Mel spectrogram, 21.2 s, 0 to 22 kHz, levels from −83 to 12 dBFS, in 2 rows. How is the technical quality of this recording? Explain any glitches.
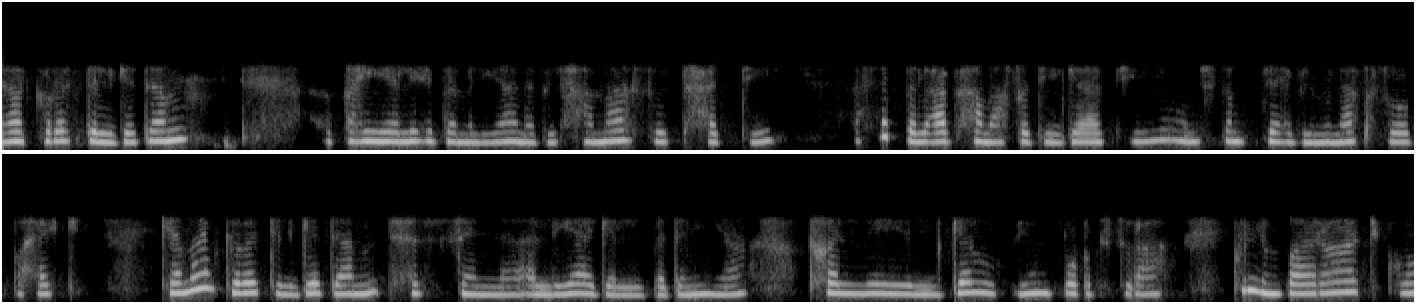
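The recording has low-bandwidth codec quality with two brief dropouts. Throughout, the speech passes through a G.729 codec at 8 kbit/s. The band runs from 150 Hz to 3.5 kHz. Modelled pulses make the speech sound plainly rough and synthetic.

VoIP packet loss concealed by the speech codec occurs at 7.21 to 7.24 s and at 19.04 to 19.11 s. The decoder guesses about 10 ms and then 30 ms of missing audio, which fits one and three lost frames. Each gap becomes a short, fading buzzy tone or coloured noise, and the speech stays weak just afterwards.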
